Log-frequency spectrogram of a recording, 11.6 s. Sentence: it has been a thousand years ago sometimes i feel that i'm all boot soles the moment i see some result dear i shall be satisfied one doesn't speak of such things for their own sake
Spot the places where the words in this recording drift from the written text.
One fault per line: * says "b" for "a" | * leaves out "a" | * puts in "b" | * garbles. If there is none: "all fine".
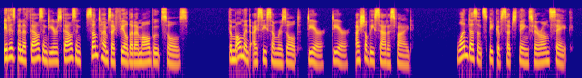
* says "thousand" for "ago"
* puts in "dear"
* leaves out "for"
